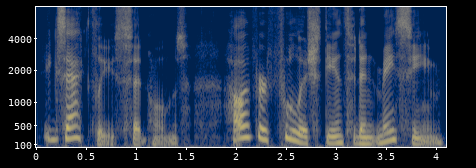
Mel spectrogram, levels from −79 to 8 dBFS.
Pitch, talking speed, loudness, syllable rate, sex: 180 Hz, 130 wpm, -20 LUFS, 4.8 syllables/s, male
